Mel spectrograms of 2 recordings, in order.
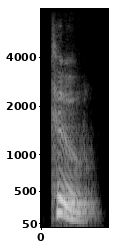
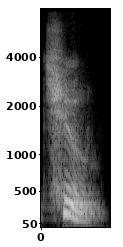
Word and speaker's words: two: Most people say chew, but I would like to warn everybody that this is not a good pronunciation.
